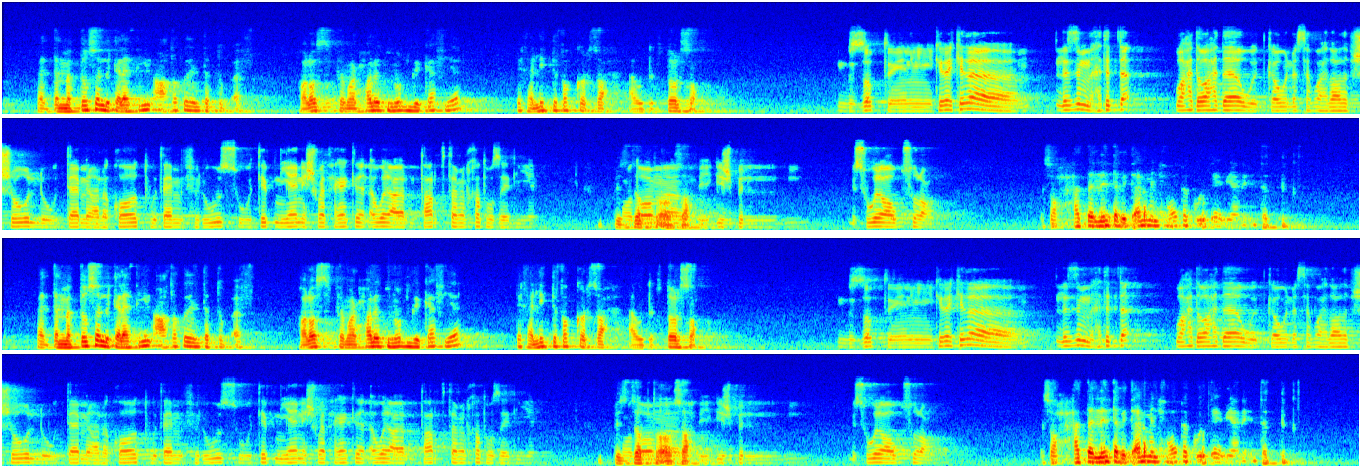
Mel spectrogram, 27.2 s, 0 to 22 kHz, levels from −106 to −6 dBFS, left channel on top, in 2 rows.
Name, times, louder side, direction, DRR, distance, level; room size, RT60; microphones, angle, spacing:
voice 1, 0.4-2.4 3.0-4.6 5.1-6.9 19.7-20.5 24.0-26.6, right 2 dB, 80° right, 15 dB, 1.2 m, -24 dB
voice 2, 8.4-10.3 10.5-11.3 11.7-18.9 19.8-21.6 22.1-22.9, left 2 dB, 35° left, 13 dB, 1.0 m, -32 dB
28.5 x 24.0 x 7.9 m, 1.0 s
head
